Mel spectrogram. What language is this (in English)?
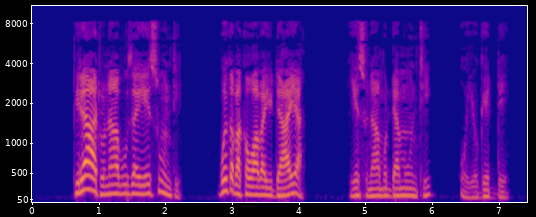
Ganda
